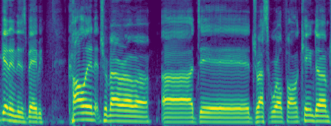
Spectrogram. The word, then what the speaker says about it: Trevorrow: am I saying his name right? – Yeah, Trevorrow. Yeah.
